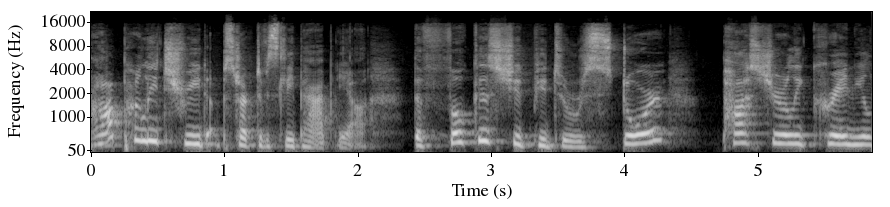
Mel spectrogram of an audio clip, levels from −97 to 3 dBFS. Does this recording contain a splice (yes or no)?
no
